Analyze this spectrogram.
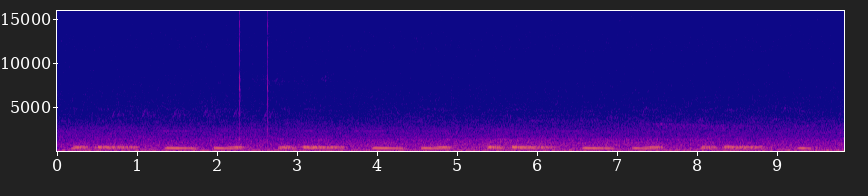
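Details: Oriental turtle dove singing, its breast puffing out as it calls. Low, soft hooting phrases repeat steadily, each a short cluster of coos followed by a pause, over a constant background hum.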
